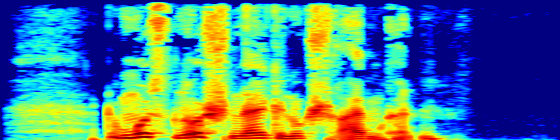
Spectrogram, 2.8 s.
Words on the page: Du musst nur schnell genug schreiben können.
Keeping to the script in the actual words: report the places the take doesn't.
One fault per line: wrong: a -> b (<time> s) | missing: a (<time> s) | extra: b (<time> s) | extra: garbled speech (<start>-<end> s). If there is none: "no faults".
no faults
